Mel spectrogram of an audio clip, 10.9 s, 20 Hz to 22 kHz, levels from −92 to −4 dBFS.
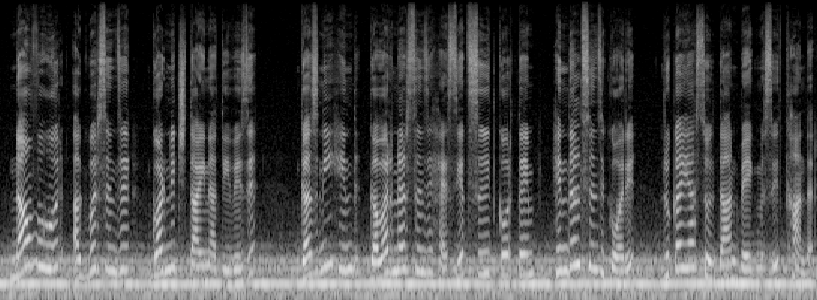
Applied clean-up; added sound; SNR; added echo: none; Wind; 0 dB; none.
